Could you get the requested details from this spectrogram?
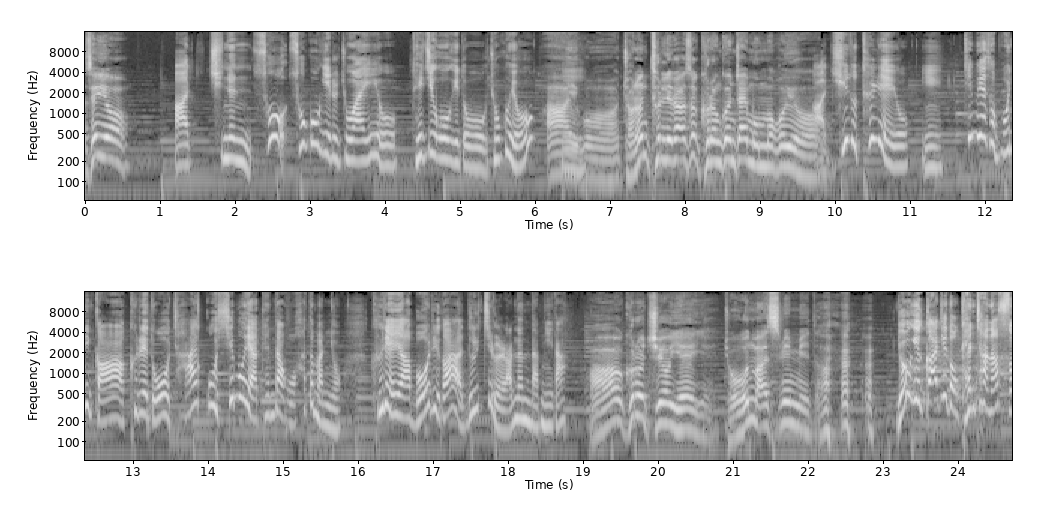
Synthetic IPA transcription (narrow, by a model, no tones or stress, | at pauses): s̬ʰejo | a | t͡ɕinɯnsʰosʰoɡoɡiɾɯɭt͡ɕoaɦe̞jo | twe̞d͡ʑiɡoɡidot͡ɕokʰujoaiɡo̰t͡ɕʌnɯntʰɯʎːiɾas̬ʰʌkɯɾʌnɡʌnt͡ɕaimomːʌɡojoa̰t͡ɕidotʰɯʎːiejo | je | tʰibie̞sʰʌpoɲik͈akɯɾe̞dot͡ɕaɭk͈oɕʰibɯejadwe̞ndaɡohadɯmaɲːo | kɯɾe̞jamʌɾiɡanɯɭt͡ɕ͈iɾɯɾanːɯndamɲida | akɯɾʌt͡ɕʰijoje̞jet͡ɕoɯnmaɭs͈ɯmimɲida | jʌɡik͈ad͡ʑidoke̞nt͡ɕʰanas͈ʌ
